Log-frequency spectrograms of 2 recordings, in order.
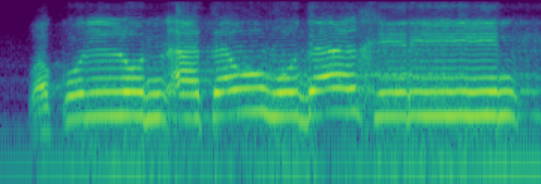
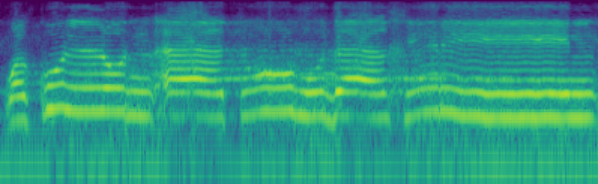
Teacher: والباقون آتوه بالمد مع ضم التاء، مع ضم التاء · Shown in: second take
